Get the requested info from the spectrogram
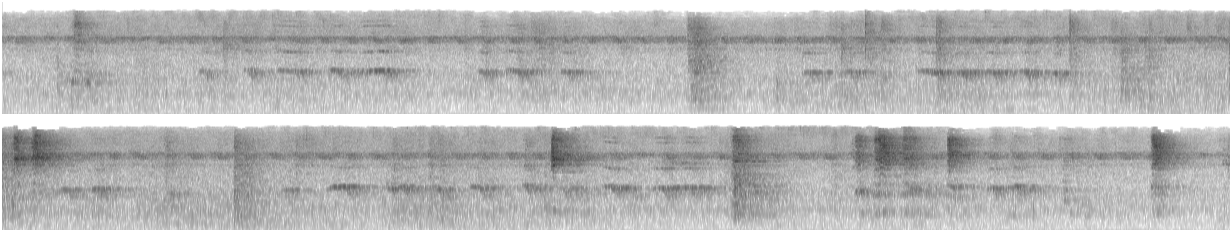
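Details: Captive Egyptian fruit bats crowd a food bowl in the walk-through Mahajanga house bat cave at Parc Merveilleux, ignoring whoever is in the way. Bursts of rapid squeaky chittering and sharp clicks repeat over a constant thin high-pitched hum.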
